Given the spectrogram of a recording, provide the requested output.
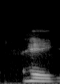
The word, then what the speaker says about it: Hague: And he conducted most of his studies from his lab in, is it The Hague? I think that's how you pronounce it. – Hague, yeah.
